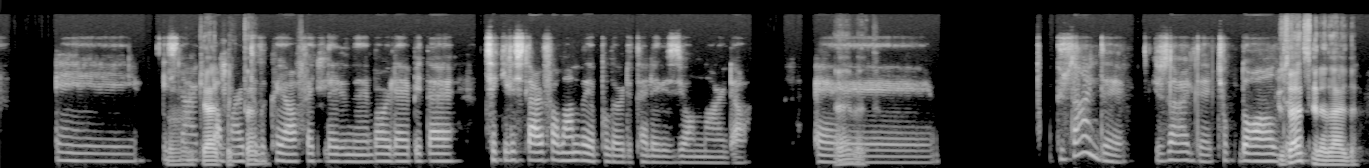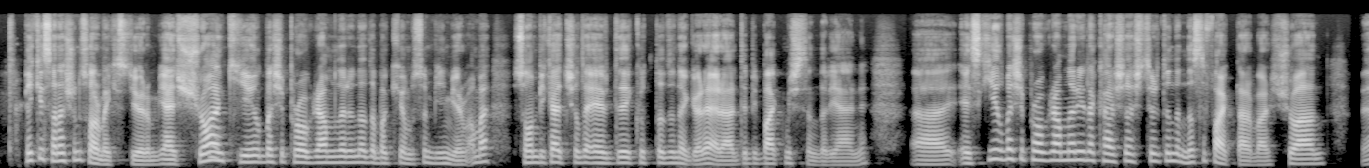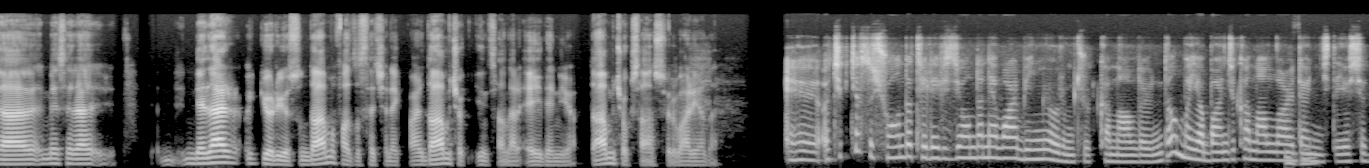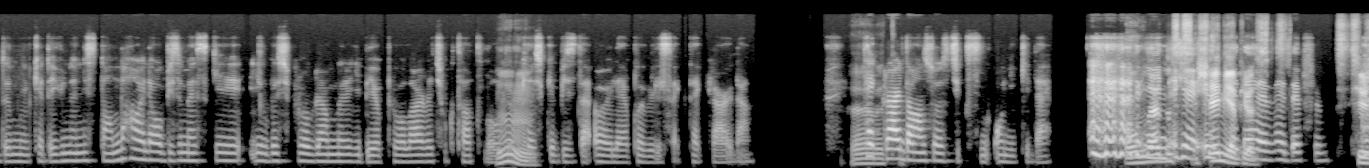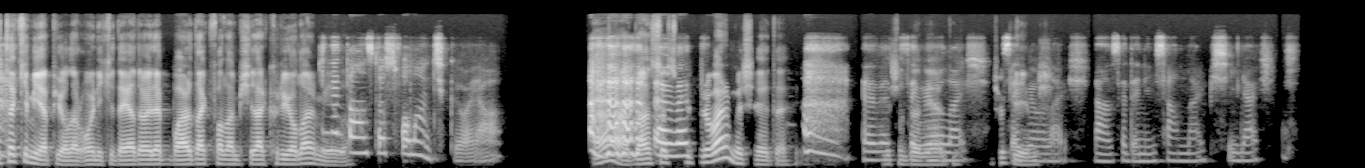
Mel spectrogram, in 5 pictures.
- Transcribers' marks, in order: other background noise; chuckle; chuckle; tapping; chuckle
- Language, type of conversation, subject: Turkish, podcast, Eski yılbaşı programlarından aklında kalan bir sahne var mı?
